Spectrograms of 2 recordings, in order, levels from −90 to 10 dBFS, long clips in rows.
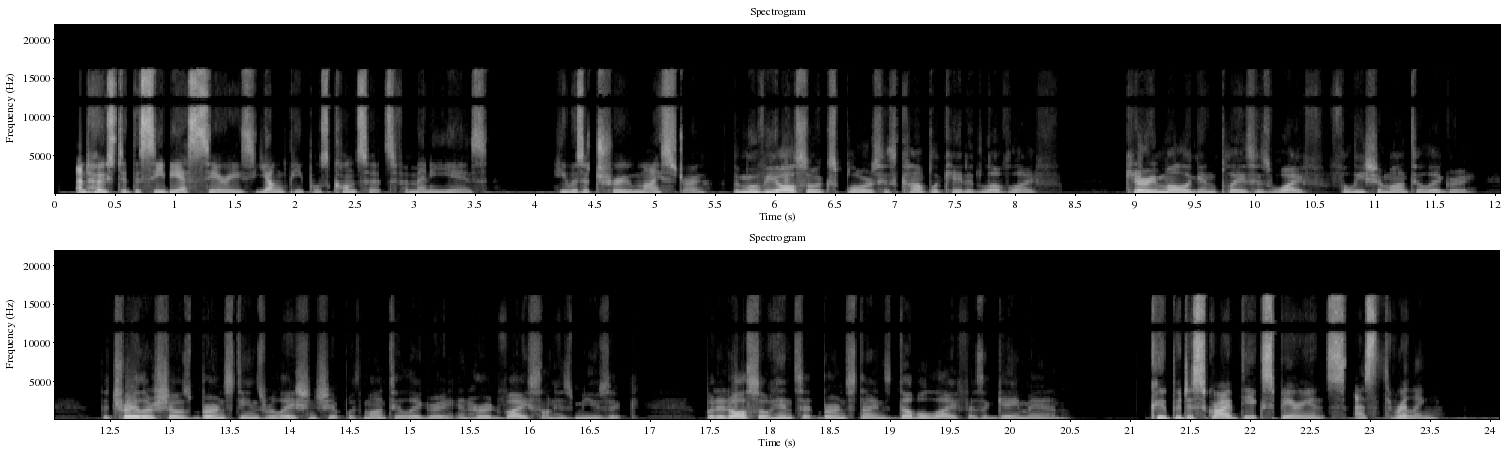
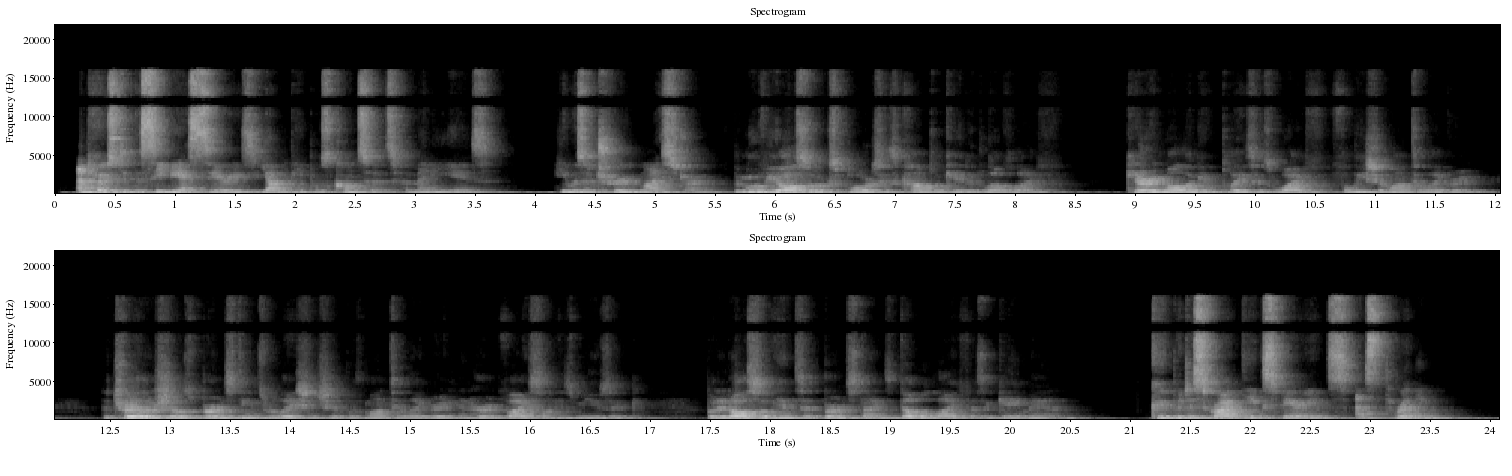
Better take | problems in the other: first | room echo; slight; dies away in 0.5 s // off-mic speech; far

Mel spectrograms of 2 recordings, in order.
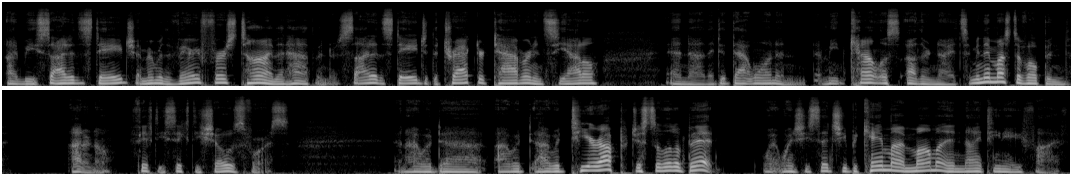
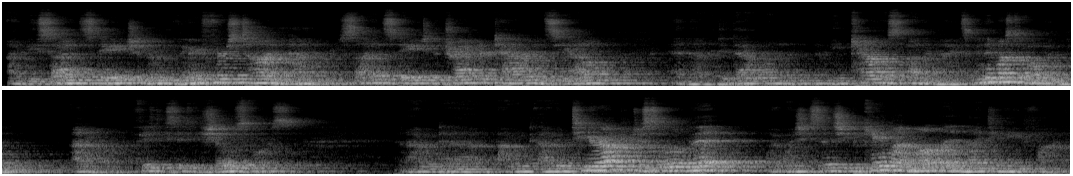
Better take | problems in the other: first | off-mic speech; far // room echo; strong; dies away in 1.8 s

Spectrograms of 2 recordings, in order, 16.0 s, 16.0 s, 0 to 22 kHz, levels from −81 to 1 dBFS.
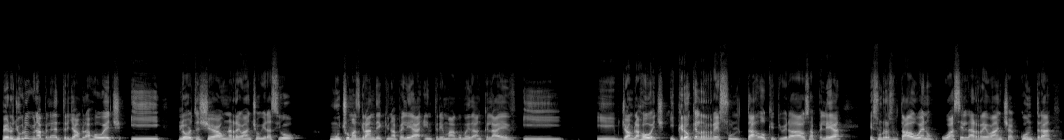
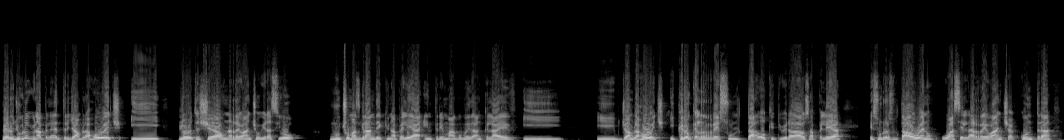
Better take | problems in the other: first | distortion; slight; 7% of the sound clipped

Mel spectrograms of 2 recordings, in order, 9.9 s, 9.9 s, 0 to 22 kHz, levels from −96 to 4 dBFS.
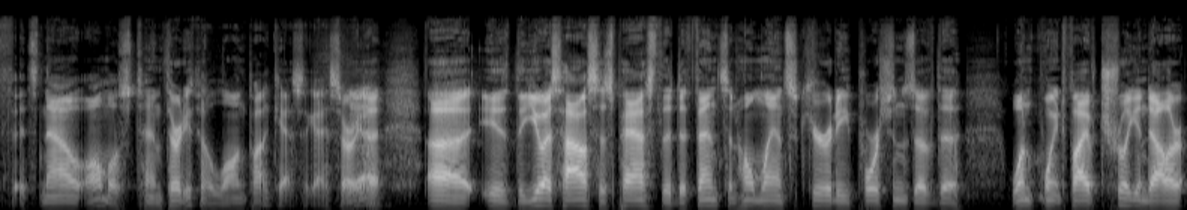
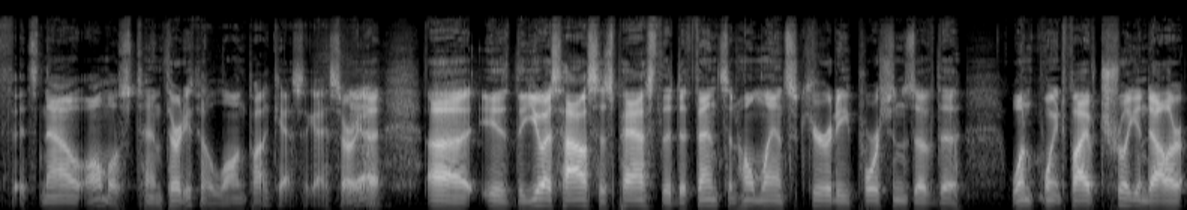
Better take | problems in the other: neither | thin; very; fading below 800 Hz; the same in both

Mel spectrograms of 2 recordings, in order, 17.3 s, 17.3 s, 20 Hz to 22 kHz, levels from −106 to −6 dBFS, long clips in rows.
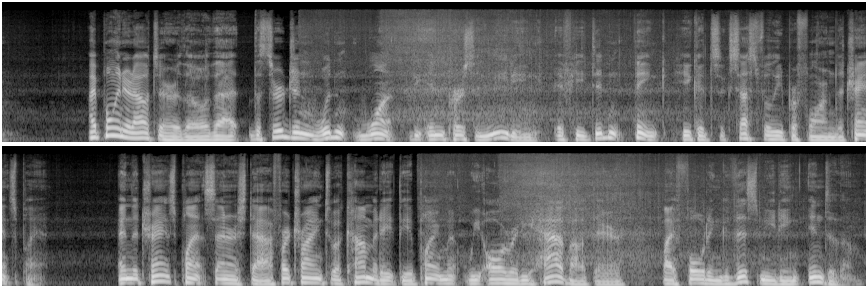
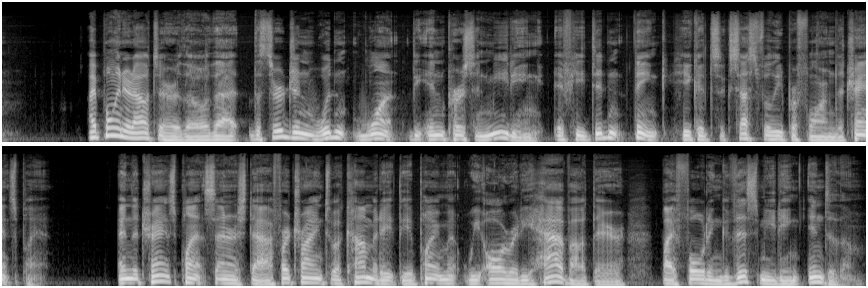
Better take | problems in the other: second | hiss; noticeable; throughout; 15 dB below the speech

